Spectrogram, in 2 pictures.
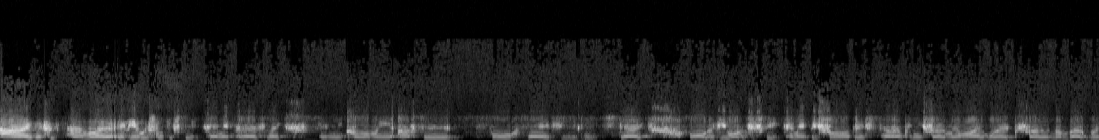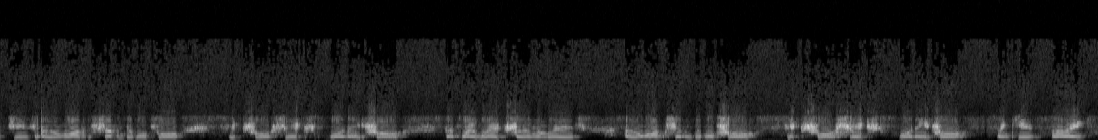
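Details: Adult speaker on a telephone voicemail; normal speech.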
